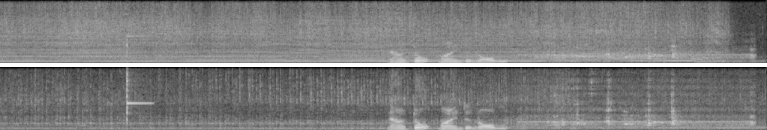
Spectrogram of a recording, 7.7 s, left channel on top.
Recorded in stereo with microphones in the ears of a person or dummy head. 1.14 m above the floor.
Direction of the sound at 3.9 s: 85° right.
